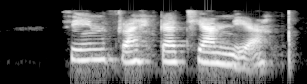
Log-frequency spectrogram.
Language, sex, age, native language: Icelandic, other, 8, Icelandic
